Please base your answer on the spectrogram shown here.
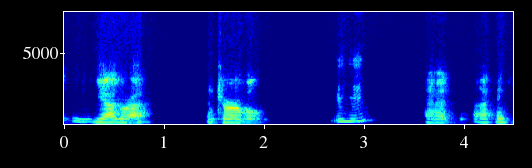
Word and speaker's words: Yagara: I think the common pronunciation is Yagara. Yagara.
